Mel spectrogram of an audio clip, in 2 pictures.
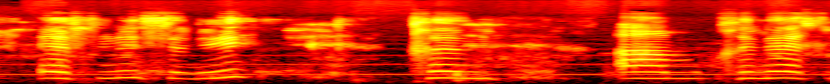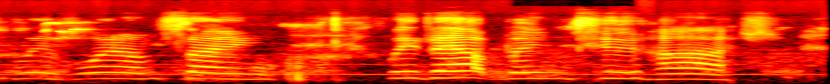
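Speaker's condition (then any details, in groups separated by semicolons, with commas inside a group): Cerebral palsy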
